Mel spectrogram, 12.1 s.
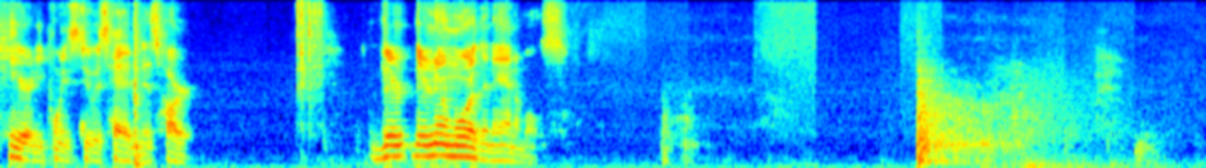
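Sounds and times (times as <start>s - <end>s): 
speech: 0.0s - 2.0s, 3.7s - 5.7s
gunshot blast with rumbling tail: 9.1s - 11.2s.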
